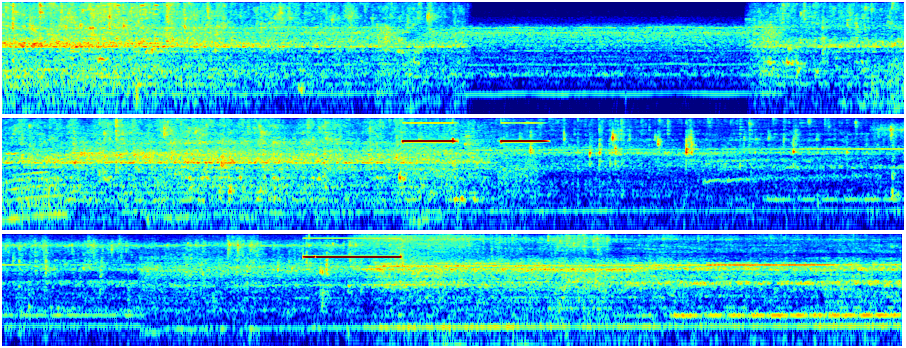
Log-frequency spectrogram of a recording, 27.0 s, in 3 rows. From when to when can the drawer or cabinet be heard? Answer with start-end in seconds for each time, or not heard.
not heard.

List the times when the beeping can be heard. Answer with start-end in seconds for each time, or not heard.
1.0-1.6, 13.0-14.5, 21.1-21.9.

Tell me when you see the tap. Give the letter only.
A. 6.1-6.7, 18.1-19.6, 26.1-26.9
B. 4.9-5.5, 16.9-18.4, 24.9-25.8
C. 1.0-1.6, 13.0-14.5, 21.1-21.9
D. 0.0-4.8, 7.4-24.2
D.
